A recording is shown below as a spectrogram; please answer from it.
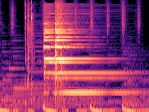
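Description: Background music with a deep kick-drum beat. Partway in, a short click is followed by a bright bell ding that rings out and fades over about a second: the mouse-click and notification-bell sound effect of a subscribe-button animation.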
